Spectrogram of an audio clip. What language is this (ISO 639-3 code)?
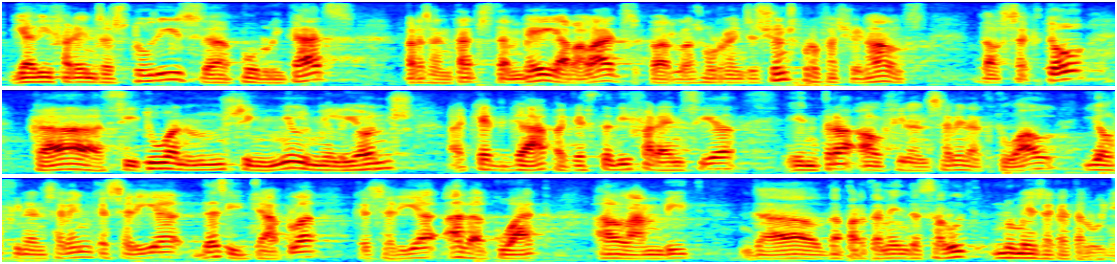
cat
